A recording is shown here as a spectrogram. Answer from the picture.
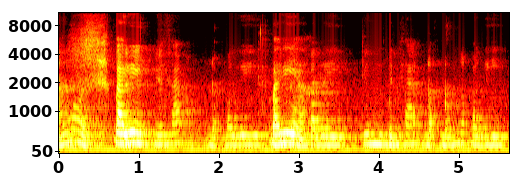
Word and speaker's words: Paris: Chứ bên Pháp đọc đúng là ba ghi. Ba ghi hả? Ôi chị giờ chị mới biết rồi, chị tưởng không đọc sai không á. Không, đọc đúng là Paris.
